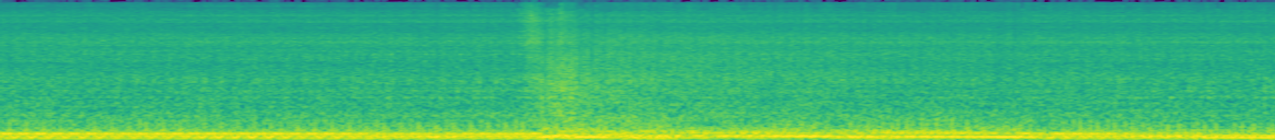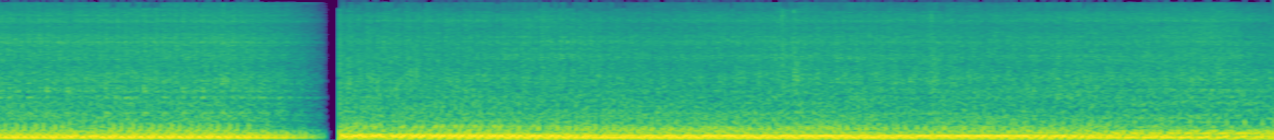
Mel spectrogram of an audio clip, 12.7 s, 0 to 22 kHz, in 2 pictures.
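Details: 3rd-gen Chevrolet Camaro Z28 carbureted V8 idling after replacing spark plugs and plug wires to cure a dead cylinder and misfire: deep, steady burble, even beat on all cylinders, no misfire stumble; engine now healthy.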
